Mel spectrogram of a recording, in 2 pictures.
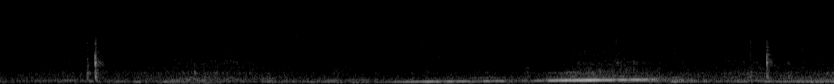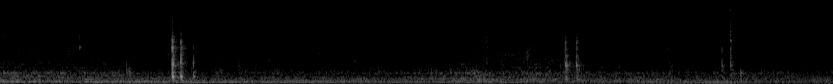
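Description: A person chewing a mouthful of rice and meat eaten by hand, with a few sharp mouth clicks. A low hum rising in pitch comes about four to six seconds in and is the loudest moment.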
